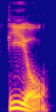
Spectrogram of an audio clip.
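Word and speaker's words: فيل: You cannot go very soft and say feel, feel. You notice that if I soften the L, it does not sound like a correct pronunciation. It has to sound like feel, l, l, l. There is a back or velarized element to the sound.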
